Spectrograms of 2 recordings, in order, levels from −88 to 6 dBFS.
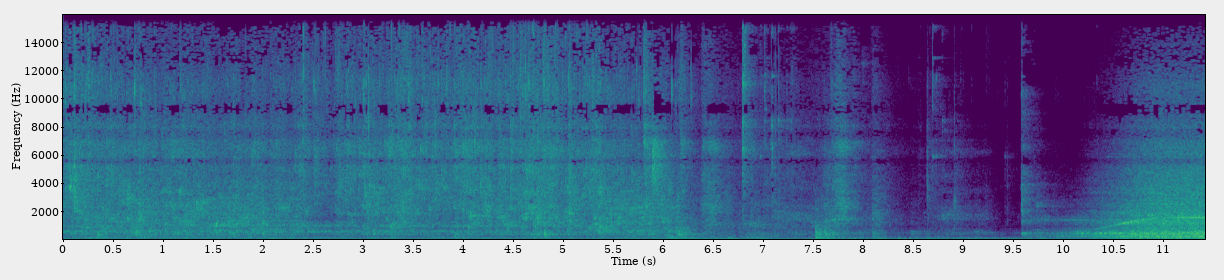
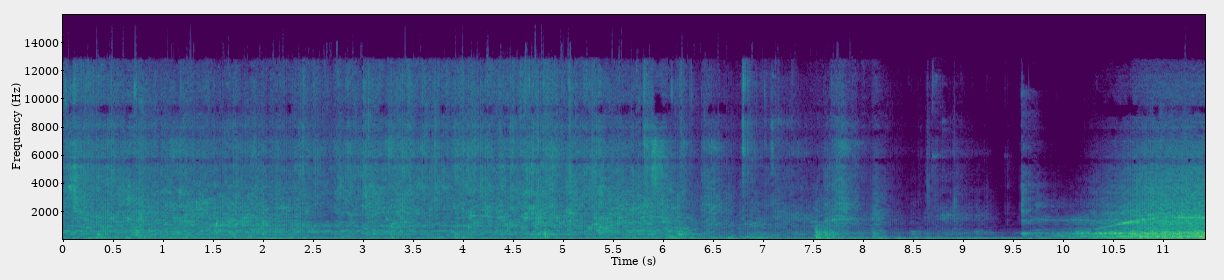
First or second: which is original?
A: first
